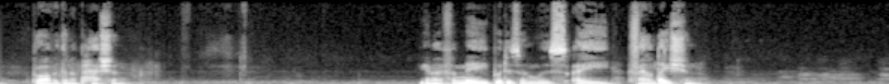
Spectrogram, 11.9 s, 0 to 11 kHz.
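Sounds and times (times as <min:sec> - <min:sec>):
steady low hum: 0:00.0 - 0:11.8
speech: 0:00.4 - 0:01.8, 0:05.6 - 0:09.4
several dogs barking in the distance: 0:10.3 - 0:11.8.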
